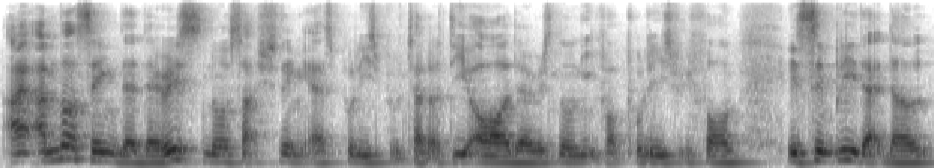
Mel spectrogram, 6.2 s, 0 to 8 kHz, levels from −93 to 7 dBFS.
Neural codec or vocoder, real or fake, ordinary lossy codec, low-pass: none; real; none; 7.2 kHz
